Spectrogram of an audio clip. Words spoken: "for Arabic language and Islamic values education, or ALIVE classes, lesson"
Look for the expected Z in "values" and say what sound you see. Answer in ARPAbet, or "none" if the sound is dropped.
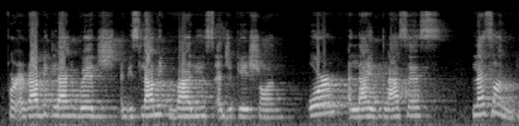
S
